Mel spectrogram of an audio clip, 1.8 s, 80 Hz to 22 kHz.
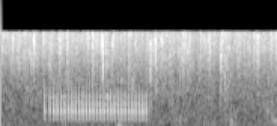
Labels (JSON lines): {"label": "biophony, croak", "recorder": "SoundTrap 500"}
